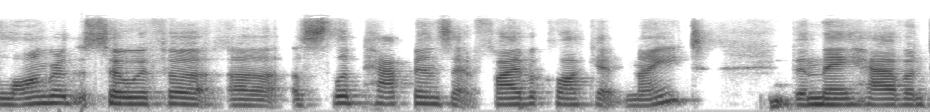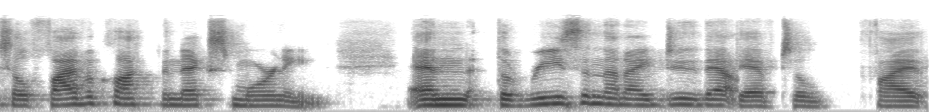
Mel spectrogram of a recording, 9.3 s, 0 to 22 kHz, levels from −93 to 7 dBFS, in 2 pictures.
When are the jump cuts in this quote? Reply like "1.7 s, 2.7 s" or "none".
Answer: 7.1 s, 8.3 s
